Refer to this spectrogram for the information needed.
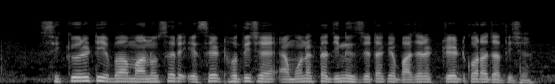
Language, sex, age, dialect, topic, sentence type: Bengali, male, 18-24, Western, banking, statement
